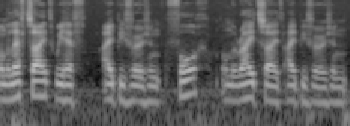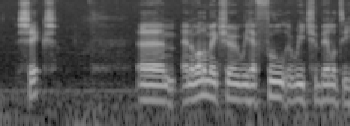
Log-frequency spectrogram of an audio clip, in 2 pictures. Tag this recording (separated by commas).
Speech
